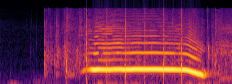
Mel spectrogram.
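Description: Around eight sharp, loud hand claps right up close in a quick, steady rhythm, while a voice holds a long, high excited squeal over most of them.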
